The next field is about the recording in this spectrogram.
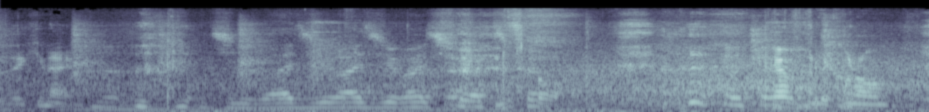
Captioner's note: gradually, slowly laughing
